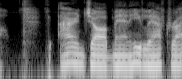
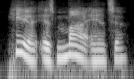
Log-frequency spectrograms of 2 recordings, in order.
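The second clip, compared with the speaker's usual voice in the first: higher, firm declaration; proud defiant girl; 7 semitones higher, 5 dB louder than usual. A narrator's reading. Mary Jane answering the doctor, defiant. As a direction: stand tall and answer. Straightened herself up.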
